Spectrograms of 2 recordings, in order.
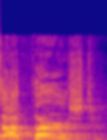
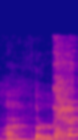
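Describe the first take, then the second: First: Loud, high preacher's cry; climactic cry. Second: Hushed repetition. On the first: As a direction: ring it out to the back row. Jesus' cry climaxing sermon. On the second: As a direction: let it fall quietly after the storm. Quiet repeat after climax. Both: Acted.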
